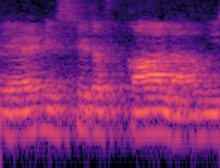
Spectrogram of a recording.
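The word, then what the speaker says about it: قال: And if we put one fatha on each of them, the middle one will be pronounced as alif. Qala. Qala means he said.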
